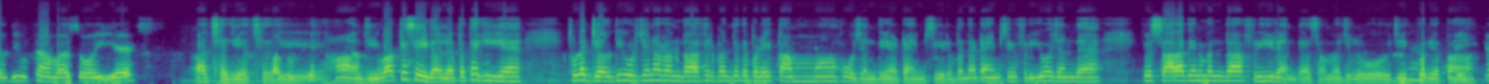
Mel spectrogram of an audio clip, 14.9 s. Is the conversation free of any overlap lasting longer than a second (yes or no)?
yes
